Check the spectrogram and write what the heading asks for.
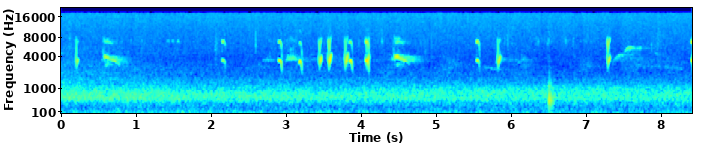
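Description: Two birds, one numbered 387 and the other a wild adult female, trade sharp, agitated fighting calls in quick bursts of short high-pitched notes, some clustered tightly together, over a steady low rumbling background, with a single brief thump near the end.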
